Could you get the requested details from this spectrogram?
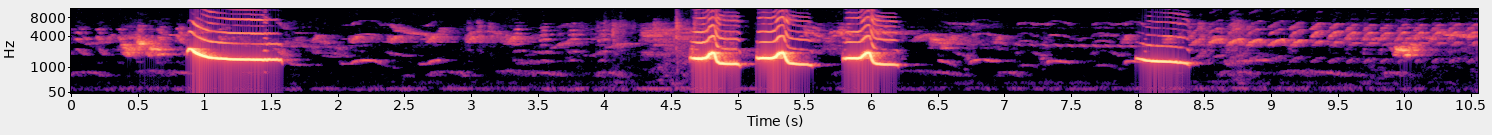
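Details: Laughingthrush morning voice training: one drawn-out falling whistle, a run of three sharp hooked whistles, then a softer downslurred note, with faint background twittering.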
